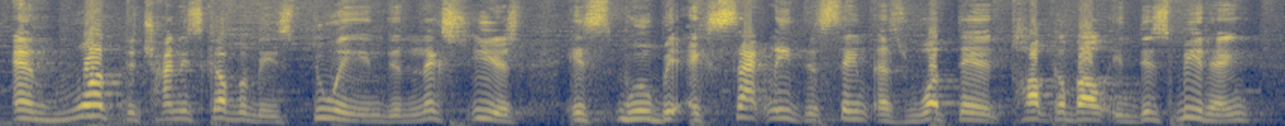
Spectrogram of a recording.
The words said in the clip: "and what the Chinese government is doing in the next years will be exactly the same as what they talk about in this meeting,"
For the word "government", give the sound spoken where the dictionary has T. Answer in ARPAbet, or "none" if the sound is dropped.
none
